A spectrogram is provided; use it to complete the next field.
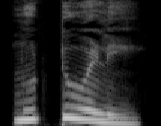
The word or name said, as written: ಮಿಡಿವಿಲ್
